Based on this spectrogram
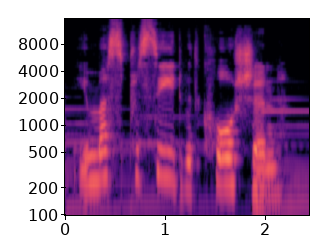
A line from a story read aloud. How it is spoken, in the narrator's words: Mia heard her whisper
